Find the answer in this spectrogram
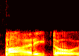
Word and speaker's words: pajarito: what about uh P padrio padrio padrio six years of Spanish seriously I I can't even pronounce one lousy Spanish word I took six years Birdman how do you say it it's pajarito it's called Pito pitoo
